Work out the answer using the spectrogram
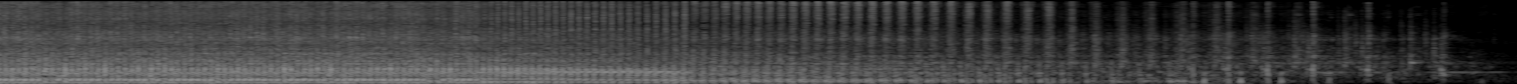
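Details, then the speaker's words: Briggs and Stratton generator running on fuel put into the line, powering a work light; chug loses power, firing pulses space out and fade to silence as the bowl empties despite closing the choke; engine dying from fuel starvation. "now while the engine was dying i was hoping to move the choke lever closed so it would use every little bit of gas that was in the bowl but it still died anyway"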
